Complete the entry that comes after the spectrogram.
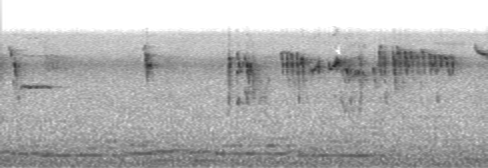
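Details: Six-month-old canary whose song includes imitations of sparrow, prenjak, white-eye, blackthroat and ciblek; scattered thin high notes, then a dense burst of fast trilled and chattering phrases in the last two seconds over a steady low hum.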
